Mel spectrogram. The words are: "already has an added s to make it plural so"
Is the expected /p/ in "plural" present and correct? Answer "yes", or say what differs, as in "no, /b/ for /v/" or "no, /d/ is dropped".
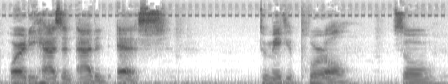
yes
